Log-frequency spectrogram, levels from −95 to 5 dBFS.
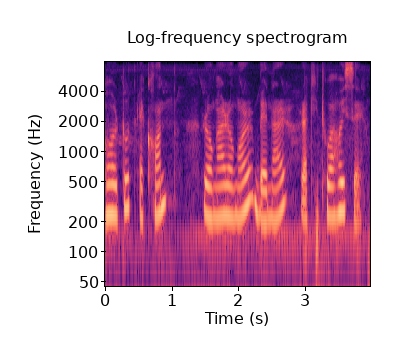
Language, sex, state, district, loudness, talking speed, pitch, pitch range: Assamese, female, Assam, Sonitpur, -16 LUFS, 120 wpm, 235 Hz, 225-270 Hz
